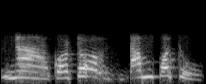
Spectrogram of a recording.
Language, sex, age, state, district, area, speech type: Bengali, female, 60+, West Bengal, Kolkata, urban, conversation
